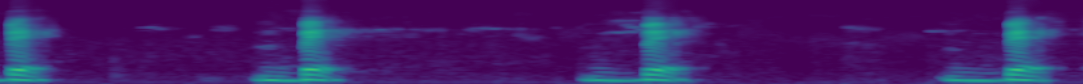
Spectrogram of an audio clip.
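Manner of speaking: "be" said the French way, short bay; "be" with a French vowel, not bee; French letter B. Shown as a demonstration. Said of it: "the pronunciation of alphabet B in French".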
